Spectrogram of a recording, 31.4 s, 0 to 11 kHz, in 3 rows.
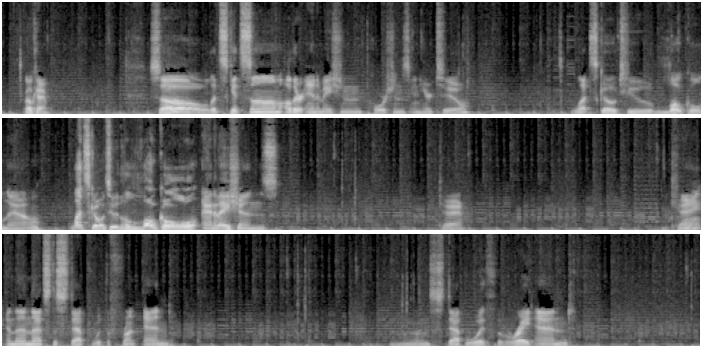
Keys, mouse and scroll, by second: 0.8-1.9 drag, 5.3 right click, 9.2-10.4 drag, 13.5-15.5 drag, 17.6-20.4 drag, 21.7-25.3 shift+drag, 26.4-29.7 drag, 31.2-31.4 drag.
